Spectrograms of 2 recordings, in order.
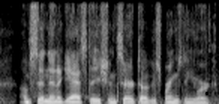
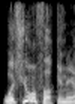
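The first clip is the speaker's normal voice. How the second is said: tough caller; 6 semitones higher, 3 dB louder than usual. Retold or imitated. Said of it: "And he's like".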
